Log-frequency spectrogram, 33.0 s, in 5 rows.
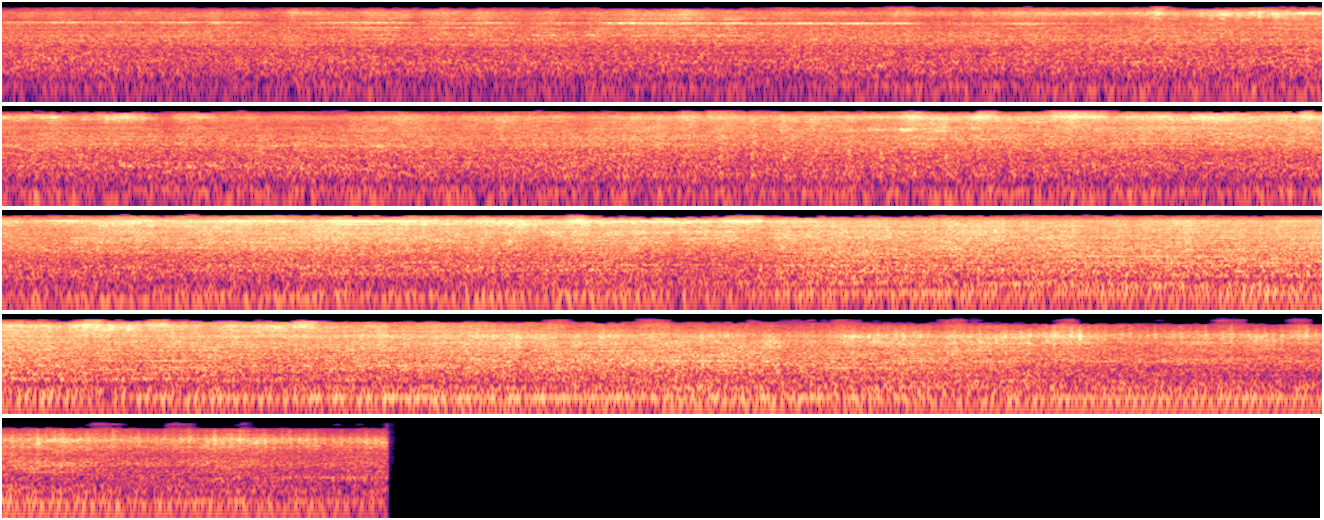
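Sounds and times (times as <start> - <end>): train wheels on rails: 0.0 - 28.4
wheel squeal: 0.1 - 28.3
diesel engine drone: 11.6 - 28.4.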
